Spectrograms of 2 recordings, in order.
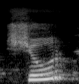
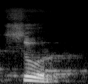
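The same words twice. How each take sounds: First: शूर lifted high with a clear sh. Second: सूर dropped back down with a plain s; सूर said low. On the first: Teacher contrasting शूर with सूर for the class, high. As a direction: pitch शूर up and hiss the sh. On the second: Teacher contrasting सूर with शूर for the class, low. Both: Shown as a demonstration. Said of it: "उतना ज्यादा फर्क नहीं है".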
